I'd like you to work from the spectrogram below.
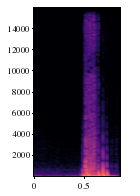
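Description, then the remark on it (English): A car door is slammed shut by a woman: a single loud, heavy thud with a quick rattling follow-up knock, breaking a near-silent background and fading quickly. “Jesus, wait, then she slammed it, dude.”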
